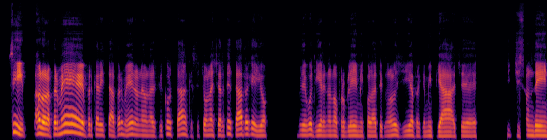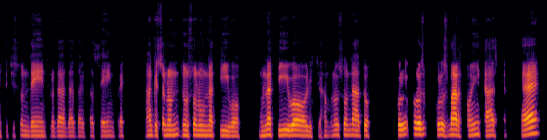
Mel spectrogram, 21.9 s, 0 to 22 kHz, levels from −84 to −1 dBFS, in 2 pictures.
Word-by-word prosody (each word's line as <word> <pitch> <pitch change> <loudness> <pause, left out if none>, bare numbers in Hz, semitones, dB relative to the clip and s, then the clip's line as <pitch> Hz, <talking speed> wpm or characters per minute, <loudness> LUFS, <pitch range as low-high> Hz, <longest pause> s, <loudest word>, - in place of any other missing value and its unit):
Sì, 205 -10 +4
allora 170 -5 +6
per 170 - +1
me, 210 -4 +5
per 150 -1 -8
carità, 150 -3 -4
per 160 +4 -6
me 160 +2 -2
non 150 -2 -6
è 140 - -5
una 135 -1 -6
difficoltà 155 +4 -7
anche 150 -8 -6
se 130 +4 -26
c'ho 150 - -5
una 145 0 -4
certa 145 +4 -7
età, 165 -2 -1
perché 170 0 -2
io 140 -2 -4 0.5
devo 145 +2 -4
dire 135 0 -4
non 135 0 -8
ho 130 - -3
problemi 130 -1 -5
con 130 - -4
la 125 0 -3
tecnologia 130 +1 -5
perché 125 -1 -12
mi 130 0 -8
piace, 125 0 -3 0.5
c 145 - -22
ci 130 - -15
son 140 -2 -8
dentro, 135 -3 +1
ci 120 - -22
son 135 +3 -9
dentro 130 -1 -2
da 130 -1 -3
da 125 +1 -7
da 120 -1 -11
da 125 - -12
sempre, 130 +2 -9 0.4
anche 140 0 0
se 155 - -1
non 145 +3 +1
non 145 -1 +1
sono 145 -2 +1
un 140 - 0
nativo, 130 -2 -1 0.4
un 135 - -3
nativo, 145 -2 +4
diciamo, 130 +1 -9
non 145 0 -3
son 150 -2 -2
nato 140 -2 +1 0.5
con 150 0 +5
l 165 - 0
con 170 - +1
lo 165 - +9
s 170 - -5 0.2
con 155 - +2
lo 155 - +5
smartphone 145 0 +4
in 170 - -1
tasca 140 +1 -2 0.3
eh? 175 +7 +8
140 Hz, 185 wpm, -25 LUFS, 130-150 Hz, 0.5 s, lo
